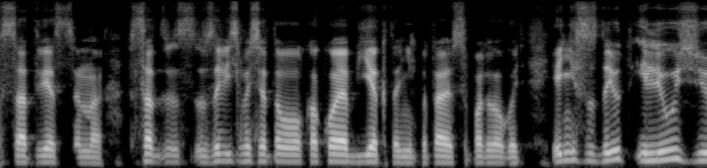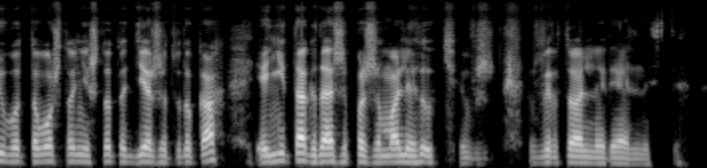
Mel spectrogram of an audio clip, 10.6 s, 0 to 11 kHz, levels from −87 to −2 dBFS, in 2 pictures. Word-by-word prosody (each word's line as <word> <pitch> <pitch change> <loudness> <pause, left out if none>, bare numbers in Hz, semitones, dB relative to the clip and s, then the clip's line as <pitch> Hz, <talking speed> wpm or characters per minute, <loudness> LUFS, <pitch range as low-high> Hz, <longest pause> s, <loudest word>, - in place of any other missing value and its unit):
соответственно, 120 -3 -2 0.2
в - - -18
сот 145 -4 +1
вс 130 -1 -12
в 125 - -9
зависимости 145 +1 -3
от 135 - -11
того, 135 -2 -1
какой 135 +1 +3
объект 130 +1 +2
они 115 -1 -5
пытаются 120 -2 -1
потрогать. 120 -2 -4 0.2
И - - -1
они 160 +2 -3
создают 155 +3 -2
иллюзию 155 -1 -1
вот 135 -2 -3
того, 135 +2 0
что 140 - -4
они 135 -1 -3
что-то 140 -1 -3
держат 125 -1 +1
в - - -12
руках, 130 -1 +2 0.2
и - - +1
они 140 +4 +2
так 155 -3 +8
даже 140 0 +6
пожимали 130 0 +2
руки 125 -5 -5
в 105 - -14
ж 95 +1 -8 0.2
в 110 - -17
виртуальной 115 -2 +1
реальности. 100 -3 -7
130 Hz, 205 wpm, -25 LUFS, 120-140 Hz, 0.2 s, так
